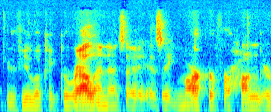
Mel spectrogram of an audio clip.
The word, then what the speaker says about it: ghrelin: I was reading your book with, is it ghrelin? Is that how you pronounce it?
